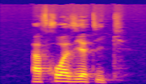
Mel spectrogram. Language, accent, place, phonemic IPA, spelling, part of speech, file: French, France, Lyon, /a.fʁo.a.zja.tik/, afroasiatique, adjective, LL-Q150 (fra)-afroasiatique.wav
- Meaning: alternative form of afro-asiatique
